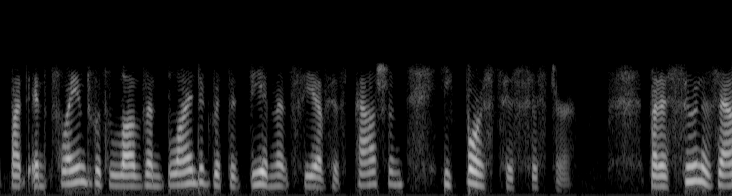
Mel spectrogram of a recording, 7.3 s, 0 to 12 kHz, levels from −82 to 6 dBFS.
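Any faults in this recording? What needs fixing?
The speech runs through an AMR narrowband mobile codec, limited to about 250 Hz to 3.6 kHz, and its buzzy, synthetic tone fits the 7.4 kbps mode. AMR comfort noise replaces the real background with smooth synthetic noise at 0.04–0.12 s, 0.48–0.52 s, 5.88–6.08 s and 6.44–6.50 s, because the phone stopped sending speech frames during those gaps. To fix both, use a wideband codec at a higher bitrate and disable discontinuous transmission.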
